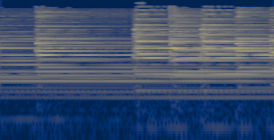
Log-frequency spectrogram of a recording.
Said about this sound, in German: Dann führt eine Leitung von dem Glockenspielcomputer zu den einzelnen Glocken und dort werden dann die Hämmer an die Glocken entsprechend geschlagen.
